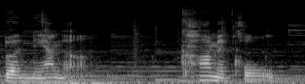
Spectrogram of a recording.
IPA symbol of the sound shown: ə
